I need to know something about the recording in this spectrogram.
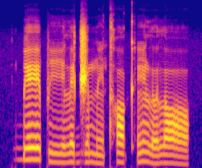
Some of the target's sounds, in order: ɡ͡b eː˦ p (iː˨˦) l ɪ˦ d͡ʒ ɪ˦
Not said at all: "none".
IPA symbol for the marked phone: iː˨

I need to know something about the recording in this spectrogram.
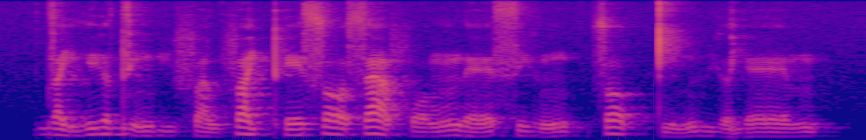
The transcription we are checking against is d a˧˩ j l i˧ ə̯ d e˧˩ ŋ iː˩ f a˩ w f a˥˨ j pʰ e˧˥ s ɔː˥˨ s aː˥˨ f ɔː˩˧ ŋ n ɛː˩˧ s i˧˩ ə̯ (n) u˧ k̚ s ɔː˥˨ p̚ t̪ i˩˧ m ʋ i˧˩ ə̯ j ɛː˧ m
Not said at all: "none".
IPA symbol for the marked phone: ŋ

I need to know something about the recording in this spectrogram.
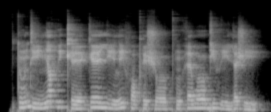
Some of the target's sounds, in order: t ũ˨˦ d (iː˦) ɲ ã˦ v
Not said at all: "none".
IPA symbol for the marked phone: iː˨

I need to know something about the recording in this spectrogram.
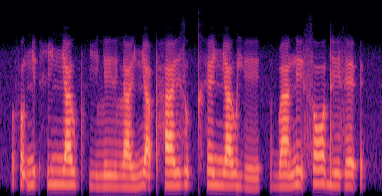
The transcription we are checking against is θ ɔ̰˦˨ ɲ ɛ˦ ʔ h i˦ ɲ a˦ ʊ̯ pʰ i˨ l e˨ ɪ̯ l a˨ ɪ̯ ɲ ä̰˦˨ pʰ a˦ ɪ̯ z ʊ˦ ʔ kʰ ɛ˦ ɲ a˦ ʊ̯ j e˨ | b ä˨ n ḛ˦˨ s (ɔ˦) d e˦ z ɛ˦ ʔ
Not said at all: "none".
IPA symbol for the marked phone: ɔ˦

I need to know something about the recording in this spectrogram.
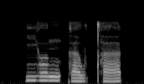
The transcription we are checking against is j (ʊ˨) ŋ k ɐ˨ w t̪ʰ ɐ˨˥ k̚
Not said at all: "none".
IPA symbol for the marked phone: ʊ˥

